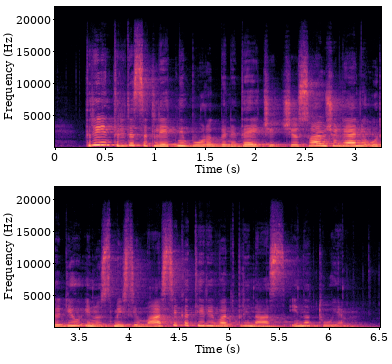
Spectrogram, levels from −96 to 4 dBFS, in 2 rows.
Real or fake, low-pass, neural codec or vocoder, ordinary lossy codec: real; 19.8 kHz; none; none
